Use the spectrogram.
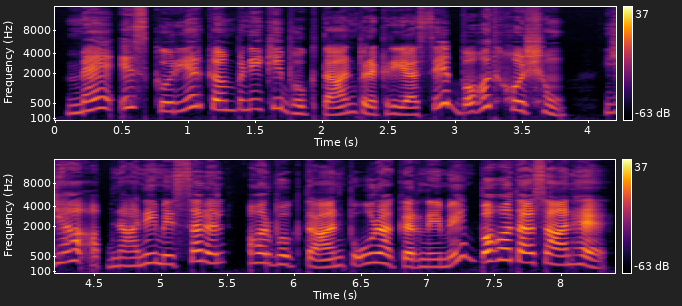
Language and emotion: Hindi, happy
